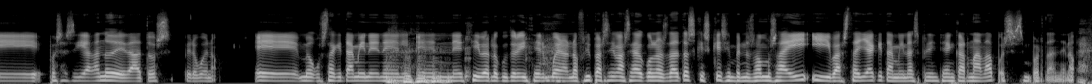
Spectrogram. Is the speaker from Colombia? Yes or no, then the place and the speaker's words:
no; Aragon, Spain; nos meten en el saco de, pues que sois españoles. En el sentido de, bueno, bien, igual somos un pueblo de España. Pero que yo hay veces que me identifico, o sea, como que mi identidad aragonesa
